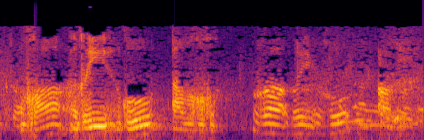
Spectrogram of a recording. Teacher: The غين، it comes from the top of the throat.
